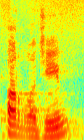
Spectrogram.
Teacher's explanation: Yes, that it's pronounced from the tip of the tongue. Ra is pronounced from the tip of the tongue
